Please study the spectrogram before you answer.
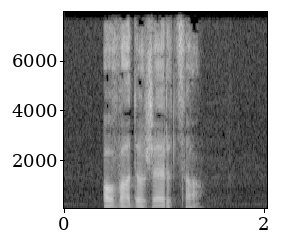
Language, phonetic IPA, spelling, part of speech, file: Polish, [ˌɔvadɔˈʒɛrt͡sa], owadożerca, noun, Pl-owadożerca.ogg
